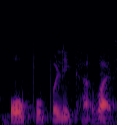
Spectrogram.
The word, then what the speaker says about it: опубликовать: The Moscow standard, standard European pronunciation, the European part of Russia, when people just say опубликовать, even though when you have to spell this word, it's of course an O. It's not A.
